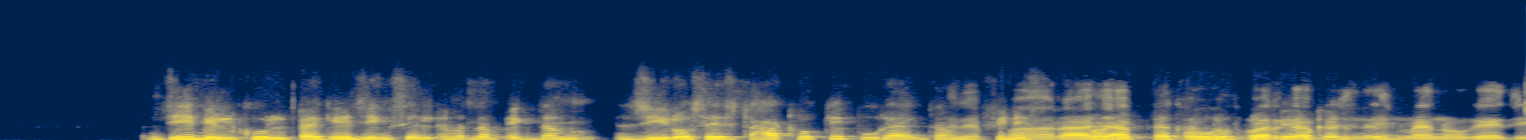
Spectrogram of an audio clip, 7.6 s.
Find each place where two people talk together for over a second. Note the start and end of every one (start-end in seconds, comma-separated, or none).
4.7-7.1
